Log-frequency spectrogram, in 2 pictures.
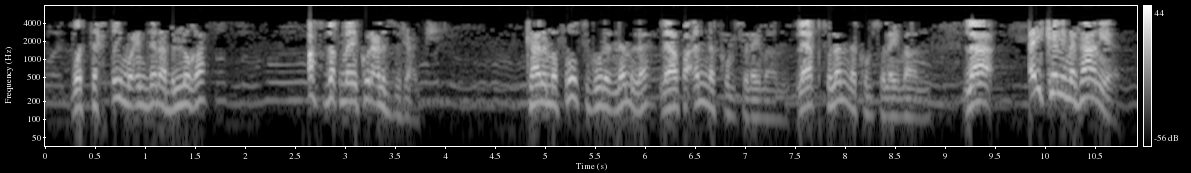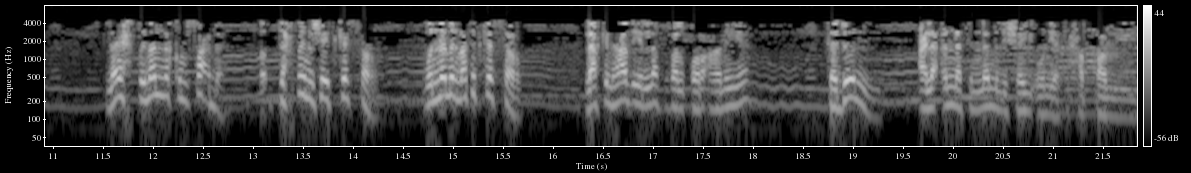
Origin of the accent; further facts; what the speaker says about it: Kuwait; 45,000 فقط يدخلون عندنا في الكويت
